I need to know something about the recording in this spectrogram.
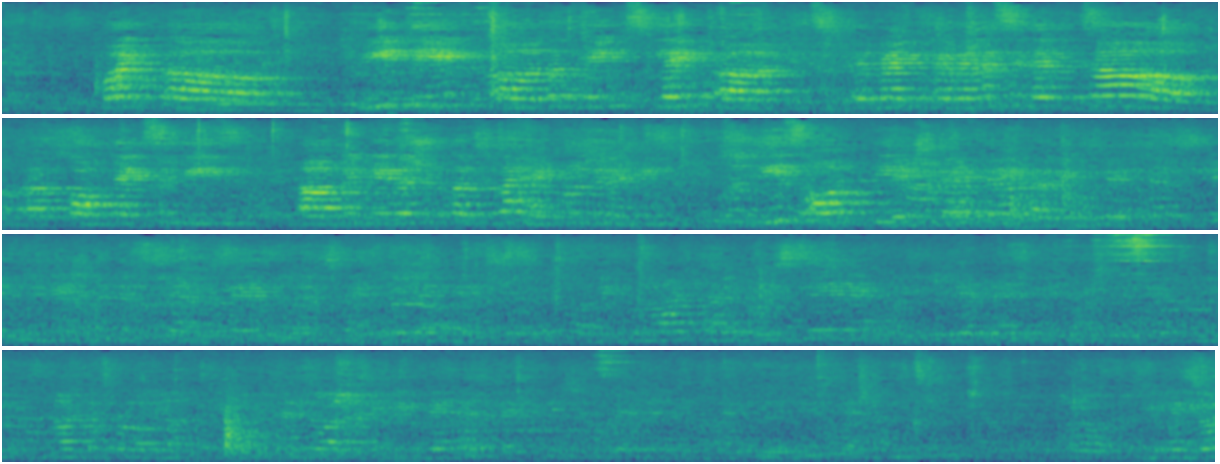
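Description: A young woman speaks with animation through a microphone and loudspeakers in an echoing hall.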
